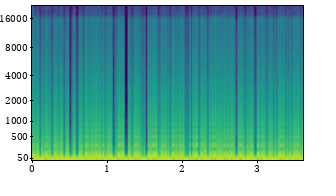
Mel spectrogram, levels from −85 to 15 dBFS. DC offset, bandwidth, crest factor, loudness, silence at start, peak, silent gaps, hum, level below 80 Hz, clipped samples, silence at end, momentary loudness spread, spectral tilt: under 0.1%; 17.5 kHz; 0 dB; -4 LUFS; 0 s; 0 dBFS; none; none; -2 dBFS; 50%; 0 s; 1 LU; -6.5 dB/octave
